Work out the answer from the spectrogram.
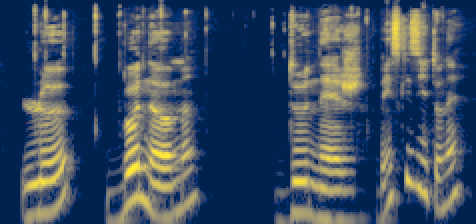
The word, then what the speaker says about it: bonhomme: Não é bonhomme, tá? Esse H é mudo.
